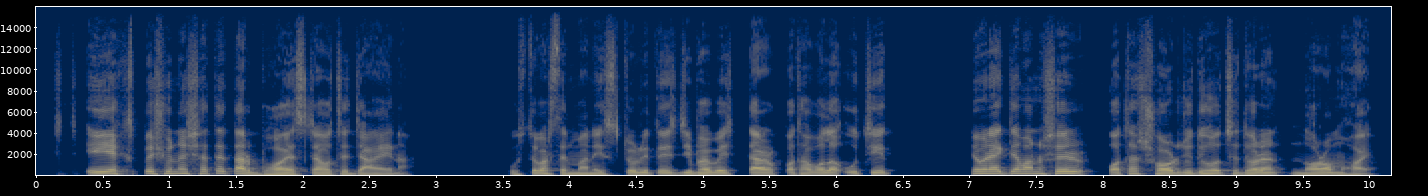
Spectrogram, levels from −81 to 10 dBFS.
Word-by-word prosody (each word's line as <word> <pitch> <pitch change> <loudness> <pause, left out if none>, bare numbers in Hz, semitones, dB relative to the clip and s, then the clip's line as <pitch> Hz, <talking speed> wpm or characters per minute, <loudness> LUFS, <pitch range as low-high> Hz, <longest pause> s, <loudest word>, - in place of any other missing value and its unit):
ছা - - -18
ছা - - -22
এই 175 - +5
এক্সপ্রেশনের 190 +3 -3
সাথে 185 +3 -2
তার 170 -3 +6
ভয়েসটা 130 +3 +2
হচ্ছে 135 -1 -3
যায় 105 -1 -1
না। - - -14 0.8
বুঝতে 115 +8 -7
পারছেন? 150 -7 0
মানে 115 +1 -1
স্টোরিতে 150 +5 -1 0.2
যেভাবে 150 +2 +2 0.2
তার 145 0 +6
কথা 150 +1 -2
বলা 150 -1 +3
উচিত 160 -1 -2 0.6
যেমন 195 +1 +3
একটা 195 +2 0
মানুষের 190 +2 +2 0.3
কথার 165 +3 -1
স্বর 155 -1 +4
যদি 165 +1 -1
হচ্ছে 160 -1 -1
ধরেন 150 0 +3 0.2
নরম 135 +4 +2
হয়। - - -3
155 Hz, 170 wpm, -23 LUFS, 140-175 Hz, 0.8 s, তার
